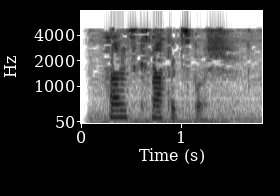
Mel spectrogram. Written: Knappertsbusch

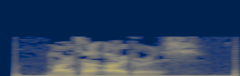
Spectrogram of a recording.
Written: Argerich

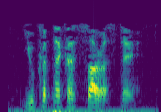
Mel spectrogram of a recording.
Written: saraste

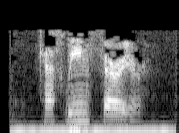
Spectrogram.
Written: Ferrier

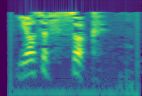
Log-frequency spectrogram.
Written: suk

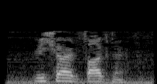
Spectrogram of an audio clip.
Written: Wagner

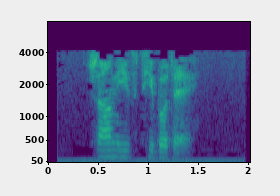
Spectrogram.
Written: Thibaudet

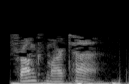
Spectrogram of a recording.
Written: Martin

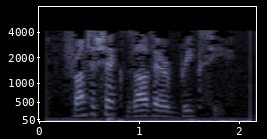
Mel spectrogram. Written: Brixi

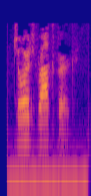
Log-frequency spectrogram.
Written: rochberg

